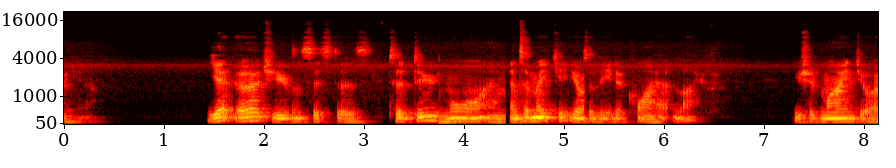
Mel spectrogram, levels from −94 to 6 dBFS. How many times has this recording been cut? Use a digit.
6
